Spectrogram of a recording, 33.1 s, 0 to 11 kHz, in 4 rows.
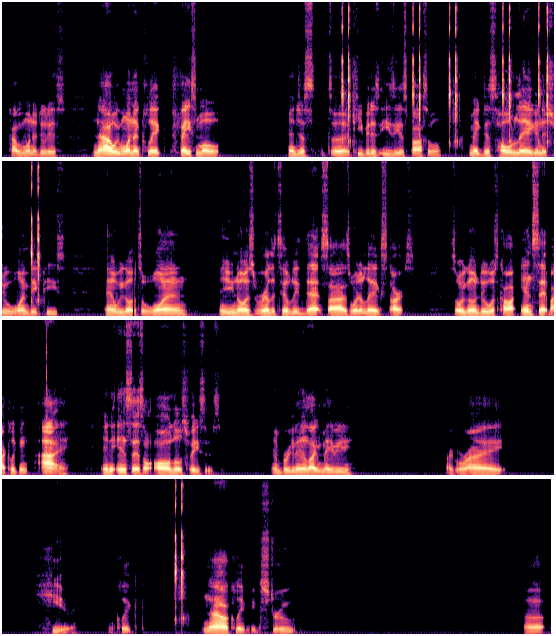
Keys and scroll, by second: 8.0 1, 9.8 1, 17.1 i, 27.0 1, 29.0 e, 31.0 z.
